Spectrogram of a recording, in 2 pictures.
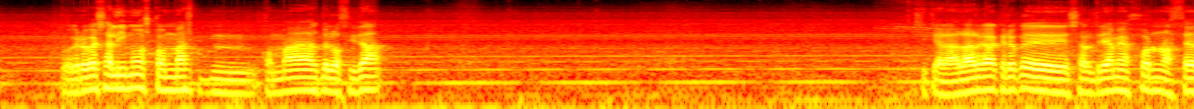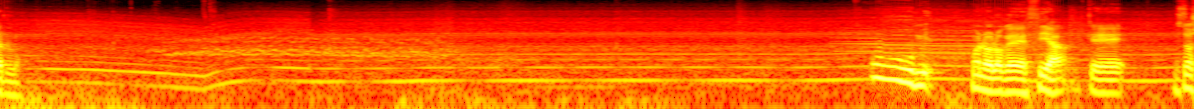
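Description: A car engine hums steadily at high speed, dipping briefly as the gear shifts.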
